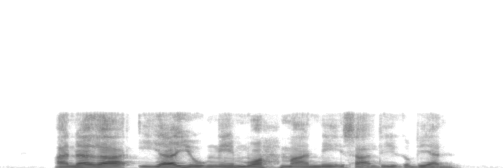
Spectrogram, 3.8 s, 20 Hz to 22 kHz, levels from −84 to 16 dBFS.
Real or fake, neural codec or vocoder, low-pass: fake; codec, 16 kHz, 4 kbps, X-Codec, HuBERT features, trained on general audio; 7.2 kHz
